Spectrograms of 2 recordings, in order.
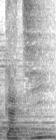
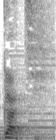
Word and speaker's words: Kati: Se prononce Kati. Pas Kati, mais Kati. Kati qui signifie l'intérieur.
